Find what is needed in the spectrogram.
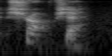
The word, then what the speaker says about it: Shropshire: Telford, Shropshire. – Now, I want you to say Shropshire 10 times fast. Can you do that? – Shropshire, Shropshire, Shropshire, Shropshire, Shropshire, Shropshire, Shropshire, Shropshire, Shropshire.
